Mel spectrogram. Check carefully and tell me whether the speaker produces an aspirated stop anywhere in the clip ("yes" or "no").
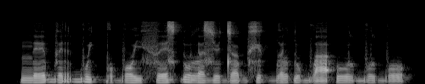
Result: no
